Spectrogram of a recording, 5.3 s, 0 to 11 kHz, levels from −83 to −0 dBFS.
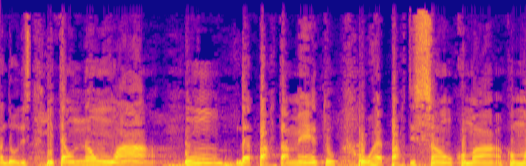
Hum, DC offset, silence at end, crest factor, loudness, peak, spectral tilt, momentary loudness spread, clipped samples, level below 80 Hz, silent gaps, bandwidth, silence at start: none; 0.8%; 0 s; 8 dB; -9 LUFS; 0 dBFS; -5.5 dB/octave; 4 LU; 1%; -26 dBFS; none; 11 kHz; 0 s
